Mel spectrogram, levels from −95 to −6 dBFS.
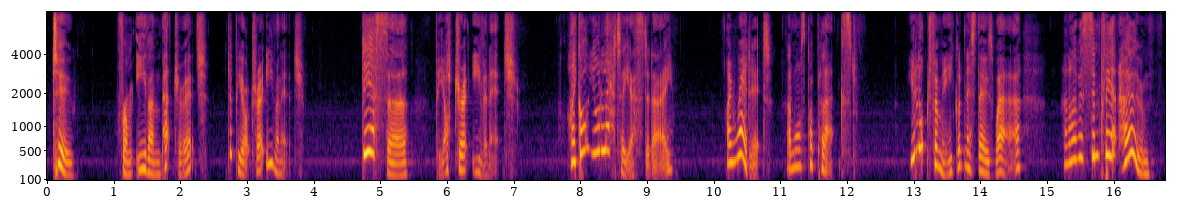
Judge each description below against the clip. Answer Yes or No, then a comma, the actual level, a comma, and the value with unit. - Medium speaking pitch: No, very high, 265 Hz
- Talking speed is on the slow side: Yes, slow, 125 wpm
